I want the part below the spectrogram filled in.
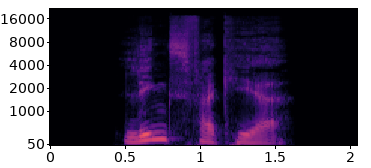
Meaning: left-hand driving, driving on the left
- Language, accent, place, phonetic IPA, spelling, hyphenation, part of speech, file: German, Germany, Berlin, [ˈlɪŋksfɛɐ̯keːɐ̯], Linksverkehr, Links‧ver‧kehr, noun, De-Linksverkehr.ogg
